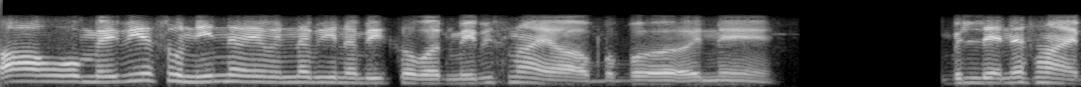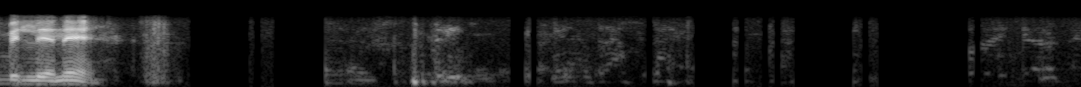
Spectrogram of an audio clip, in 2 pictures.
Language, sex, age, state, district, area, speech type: Dogri, male, 18-30, Jammu and Kashmir, Samba, rural, conversation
